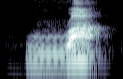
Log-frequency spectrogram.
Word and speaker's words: rock: Ok, các bạn nhìn kỹ chứ. Đó. Rock. Chứ không phải là, không phải rock, không, còn đá mà khi các bạn hay đọc là rock, à, rock, rock. Ok, cái âm này là âm o, Rock.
